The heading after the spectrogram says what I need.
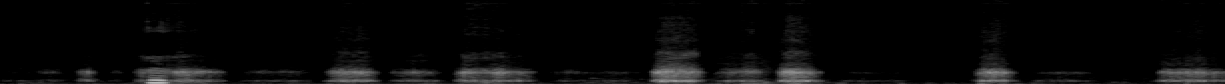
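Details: Stuck sneezes: repeated voiced, gasping pre-sneeze inhalations that build up but never release into a full sneeze.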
